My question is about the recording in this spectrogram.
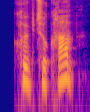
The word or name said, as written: kryptogram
